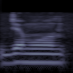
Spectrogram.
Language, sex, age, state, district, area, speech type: Bengali, male, 18-30, West Bengal, Dakshin Dinajpur, urban, spontaneous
